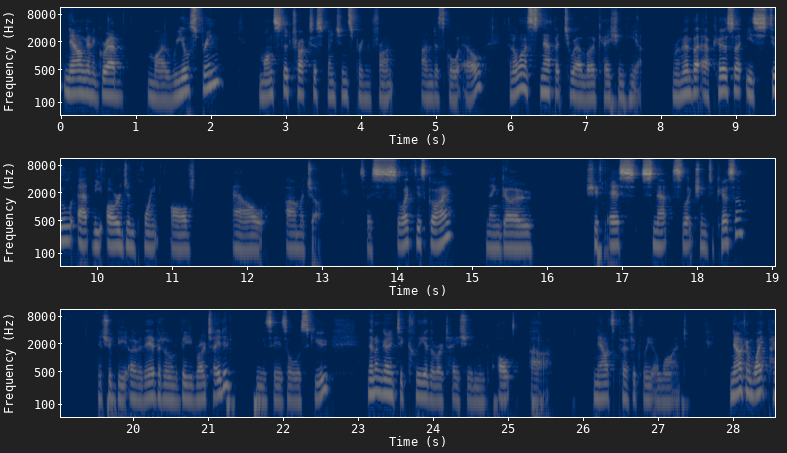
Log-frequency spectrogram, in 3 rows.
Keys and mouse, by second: 0.8 right click, 7.9 right click, 10.8 right click, 14.1 right click, 16.6 shift+s, 21.2 KP_1, 25.2 alt+r.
